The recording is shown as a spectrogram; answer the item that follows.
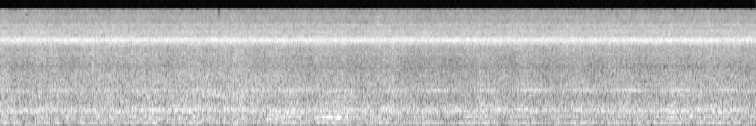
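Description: Steady mechanical hum with a hiss, like a fan or ventilation running, with a brief higher note about four and a half seconds in.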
